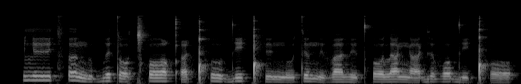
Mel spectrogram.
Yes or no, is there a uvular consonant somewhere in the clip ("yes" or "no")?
yes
